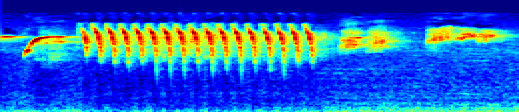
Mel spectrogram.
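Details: A canary, recorded without editing, opens with a rising slur, then delivers a fast, even trill of high chopped notes lasting nearly two seconds, followed by softer buzzy warbling phrases.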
